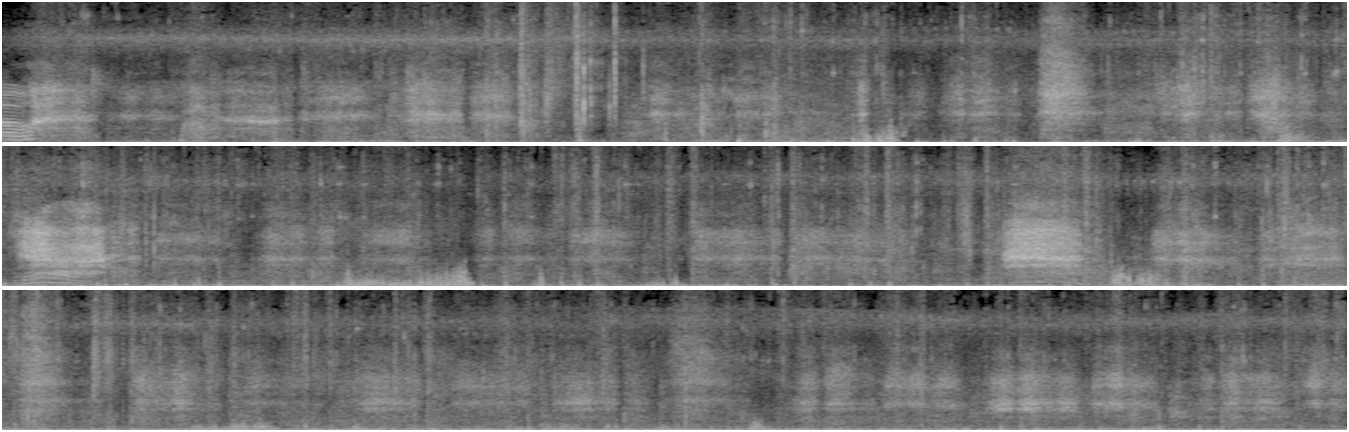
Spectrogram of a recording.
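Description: Horse cantering on turf, its hoofbeats heard from the saddle under a steady rumble of wind on the helmet camera's microphone.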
